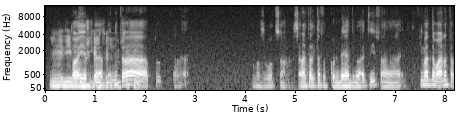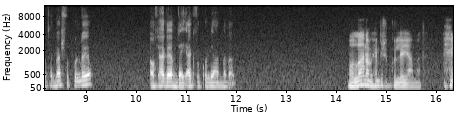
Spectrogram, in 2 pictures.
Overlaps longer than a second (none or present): present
